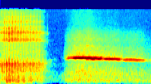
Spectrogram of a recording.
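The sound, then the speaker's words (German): A voice imitates a cartoon-style snore: a rough, noisy snort, a brief gap, then a long steady whistle that drifts slightly lower in pitch. “Das gibt's nur, es fällt mir gerade auf, das machen die doch immer in Comics, aber das so. So schnarcht keiner wirklich, oder?”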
